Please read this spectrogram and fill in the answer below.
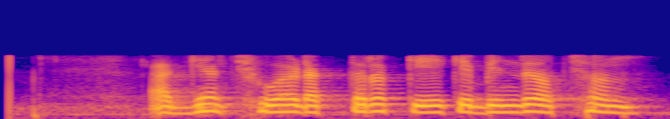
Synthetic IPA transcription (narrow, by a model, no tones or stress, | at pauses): a̰ɡjat͡ʃʰuaɖak̚t̪ɔɾɔkekebinɾeɔt͡ʃʰɔn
